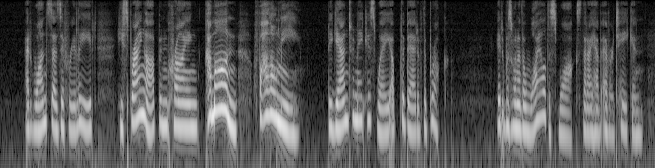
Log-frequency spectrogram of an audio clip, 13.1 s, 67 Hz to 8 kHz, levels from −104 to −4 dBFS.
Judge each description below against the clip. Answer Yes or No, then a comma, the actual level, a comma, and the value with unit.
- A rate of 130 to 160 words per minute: No, average, 170 wpm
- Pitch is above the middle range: Yes, high, 210 Hz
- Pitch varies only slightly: No, average, 4.5 semitones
